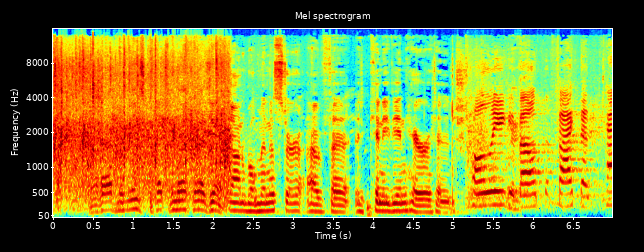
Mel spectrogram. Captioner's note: some Applause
